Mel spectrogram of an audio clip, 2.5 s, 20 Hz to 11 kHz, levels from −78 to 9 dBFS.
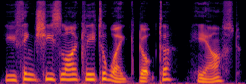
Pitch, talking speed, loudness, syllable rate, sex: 170 Hz, 270 wpm, -16 LUFS, 6.6 syllables/s, male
